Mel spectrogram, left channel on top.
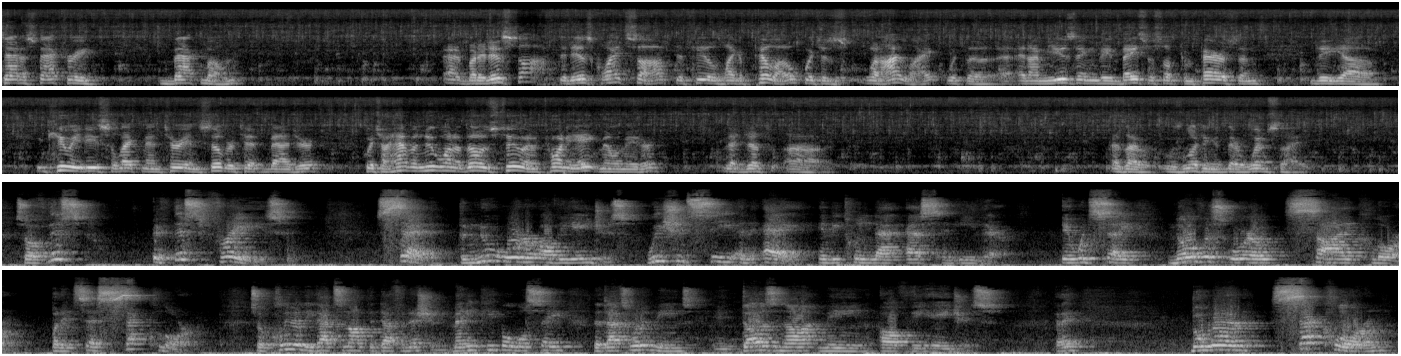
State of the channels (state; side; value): different; both; correlation 0.00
